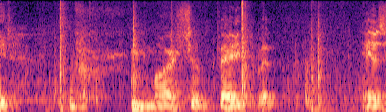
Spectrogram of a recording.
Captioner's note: chuckles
